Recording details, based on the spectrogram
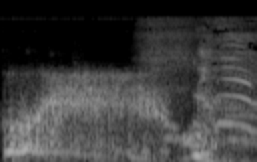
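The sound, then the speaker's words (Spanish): A voice imitates a long, exaggerated yawn, a loud drawn-out groaning sweep that rises and falls, ending with a strained, breathy vocal flourish. “No, la postura y el ruido que hace bostezando.”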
